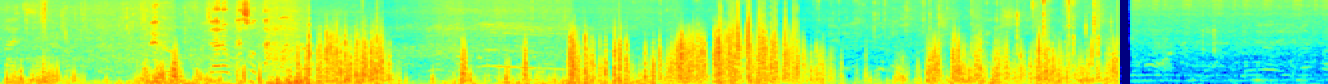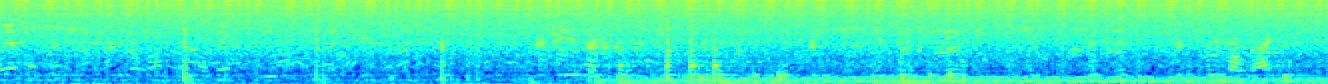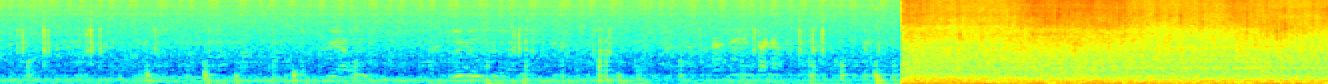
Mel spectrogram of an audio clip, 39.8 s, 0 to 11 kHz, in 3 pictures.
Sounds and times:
Wind noise (microphone): 0:00.0 - 0:11.2.

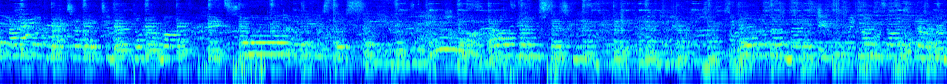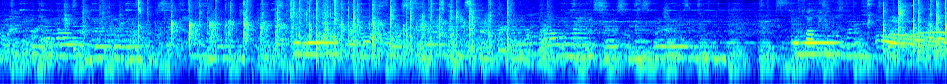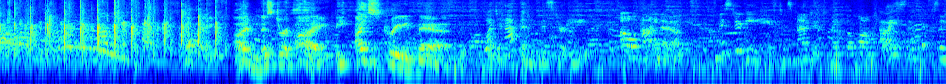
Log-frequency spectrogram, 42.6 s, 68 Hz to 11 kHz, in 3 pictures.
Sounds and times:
Music: 0:00.0 - 0:29.5, 0:32.5 - 0:42.6
Male speech, man speaking: 0:31.2 - 0:35.4.

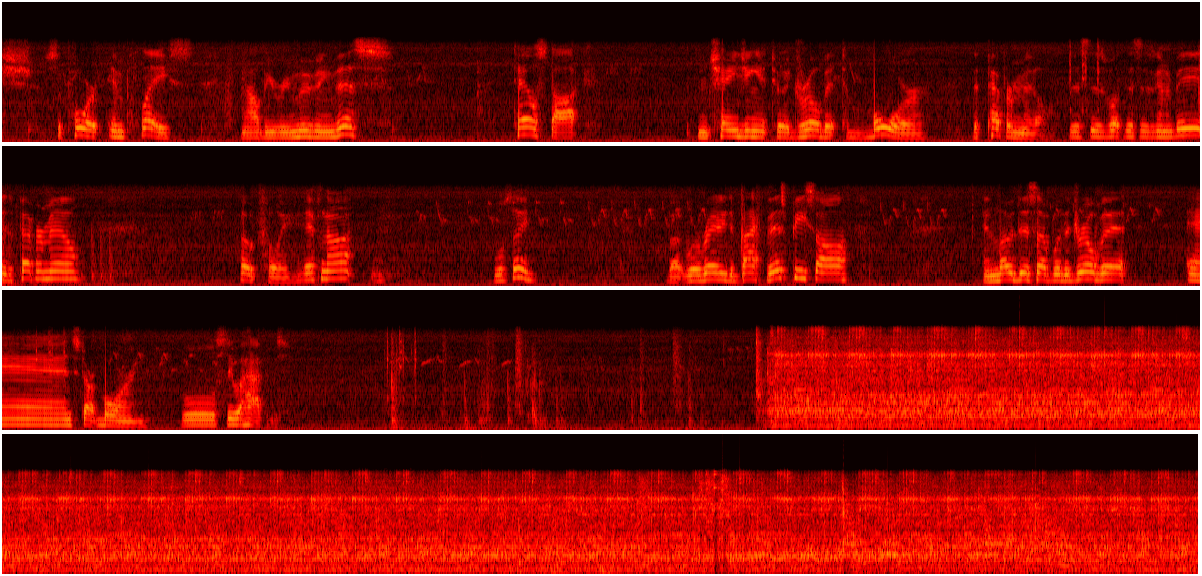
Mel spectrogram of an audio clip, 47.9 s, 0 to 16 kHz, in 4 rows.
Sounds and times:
Speech: 0:00.0 - 0:04.0, 0:05.1 - 0:05.9, 0:06.9 - 0:12.8, 0:14.4 - 0:15.8, 0:16.9 - 0:17.4, 0:18.6 - 0:20.5, 0:21.8 - 0:26.9.

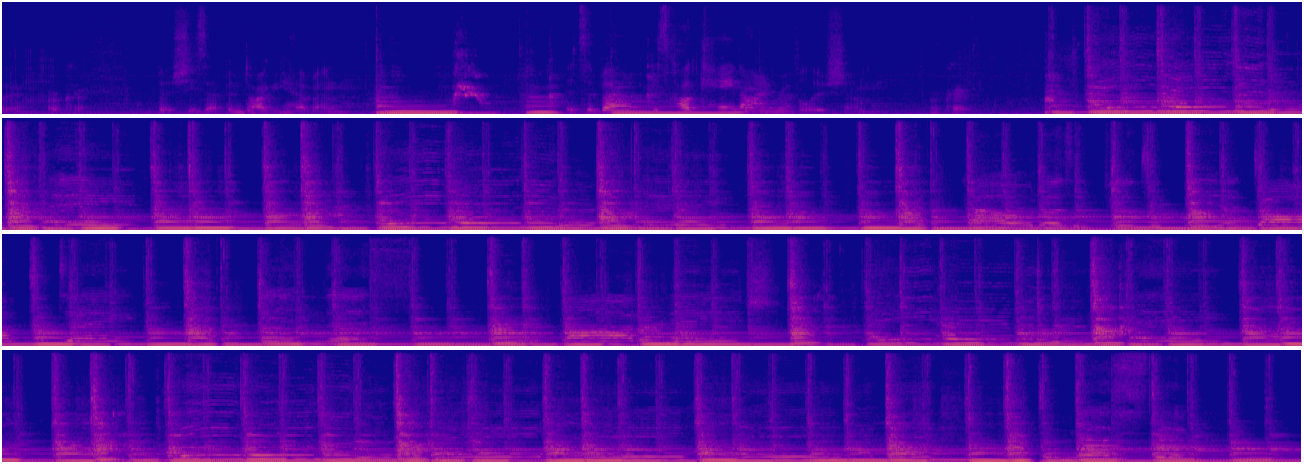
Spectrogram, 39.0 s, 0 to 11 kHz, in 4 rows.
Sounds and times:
Speech: 0:00.0 - 0:02.6, 0:04.2 - 0:07.3
Music: 0:02.8 - 0:05.2, 0:07.8 - 0:38.9.

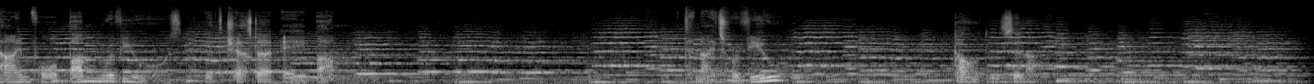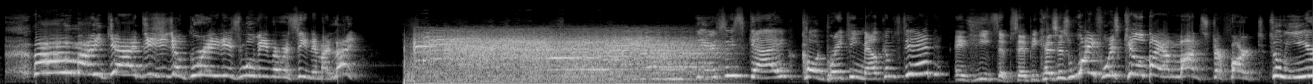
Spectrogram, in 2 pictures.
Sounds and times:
Speech: 0:00.0 - 0:03.4, 0:06.8 - 0:08.0, 0:09.6 - 0:10.4, 0:13.5 - 0:16.8, 0:20.5 - 0:26.2
Music: 0:00.0 - 0:13.2.

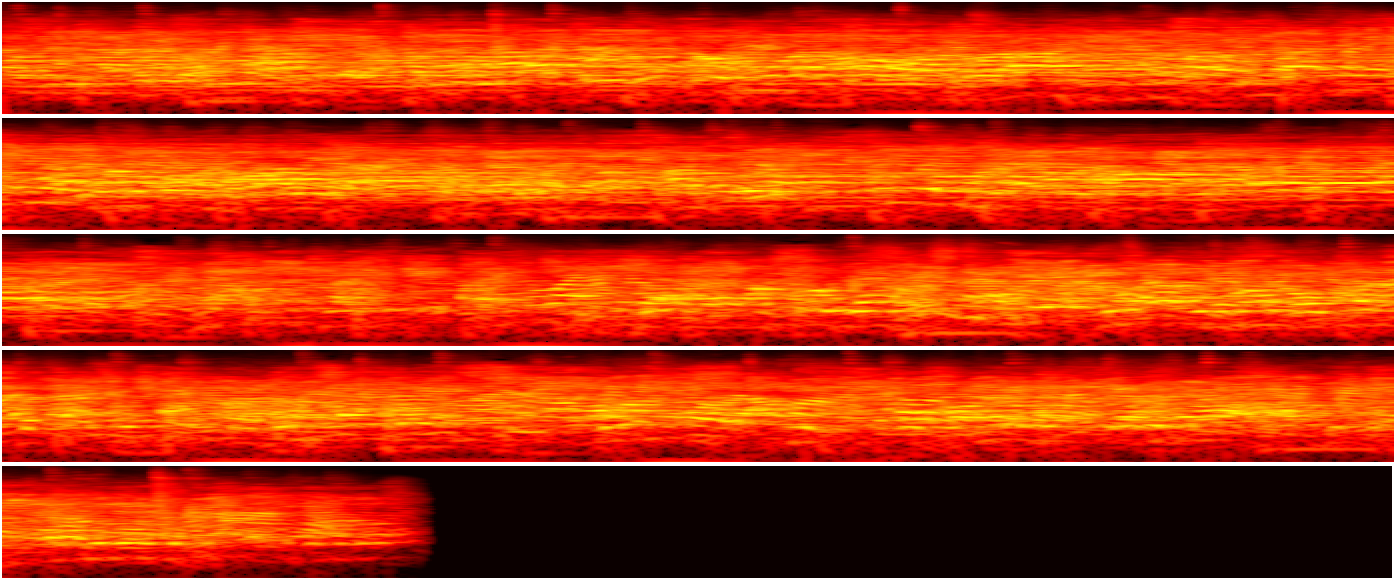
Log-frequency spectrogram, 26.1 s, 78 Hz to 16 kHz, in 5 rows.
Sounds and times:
Speech: 0:00.0 - 0:22.5.

